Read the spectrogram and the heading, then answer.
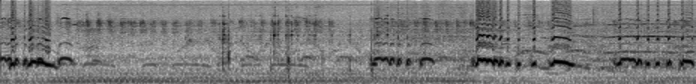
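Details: Local zebra doves singing in duet, several birds answering one another: bubbly, rolling coo phrases with a quick trilled middle, each about half a second, given in short bursts over a steady low rumble and background noise.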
